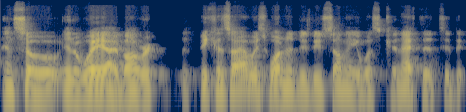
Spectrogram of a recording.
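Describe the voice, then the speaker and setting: Male Canadian architect guest, deep, reflective casual talk. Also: fast talker. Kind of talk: casual conversation.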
